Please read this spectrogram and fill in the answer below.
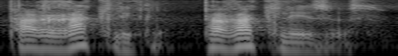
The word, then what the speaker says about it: Paraklesis: Und das griechische Wort, was er verwendet, lautet Paraklesis. Also die Betonung liegt auf dem zweiten A, Paraklesis.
